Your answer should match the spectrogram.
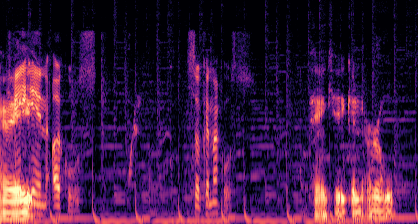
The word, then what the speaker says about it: Knuckles: K-N Uckles.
